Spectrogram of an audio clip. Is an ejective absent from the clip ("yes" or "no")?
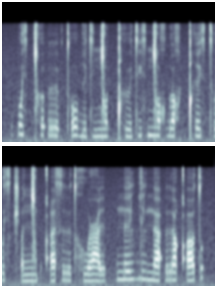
no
